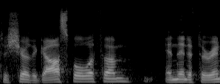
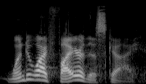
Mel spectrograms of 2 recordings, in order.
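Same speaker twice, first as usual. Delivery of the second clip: louder, mock-impatient question; comic exasperated demand; retold fed-up complaint; 3 semitones higher, 8 dB louder than usual. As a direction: act out being fed up, for a laugh. Retold complaint about flaky disciple.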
